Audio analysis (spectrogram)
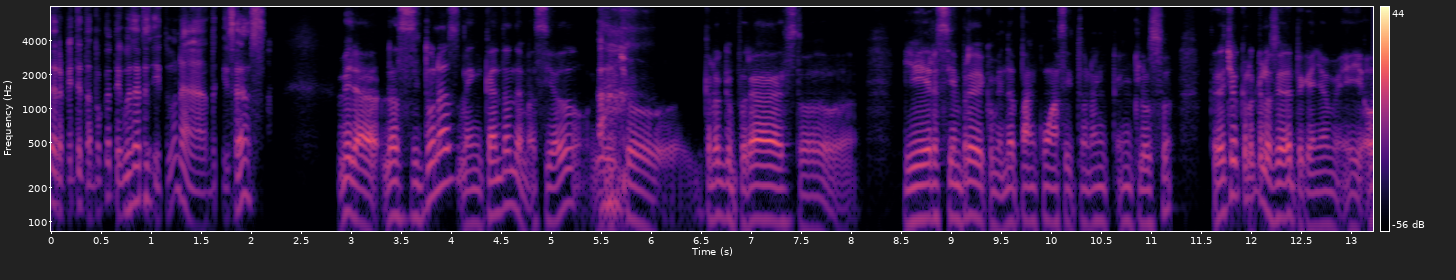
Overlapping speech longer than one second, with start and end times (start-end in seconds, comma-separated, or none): none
